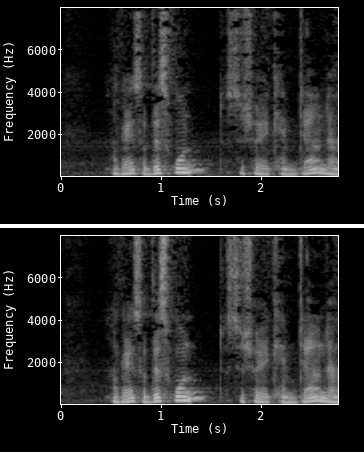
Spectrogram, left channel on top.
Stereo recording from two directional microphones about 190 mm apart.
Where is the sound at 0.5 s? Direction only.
20° right (ahead or behind).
